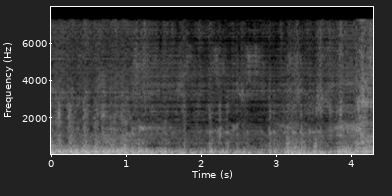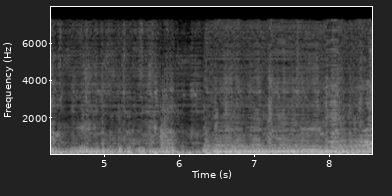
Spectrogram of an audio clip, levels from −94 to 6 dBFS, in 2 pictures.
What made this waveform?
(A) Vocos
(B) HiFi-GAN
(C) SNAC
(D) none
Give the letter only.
B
